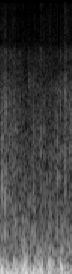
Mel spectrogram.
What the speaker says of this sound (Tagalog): Medyo mahangin yung umaga namin ngayon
